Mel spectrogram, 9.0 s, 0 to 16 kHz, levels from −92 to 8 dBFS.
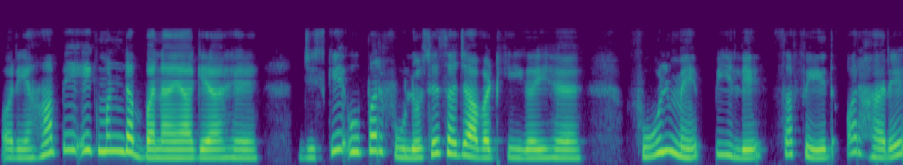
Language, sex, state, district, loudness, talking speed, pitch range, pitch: Hindi, female, Goa, North and South Goa, -18 LUFS, 155 wpm, 185-290 Hz, 195 Hz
